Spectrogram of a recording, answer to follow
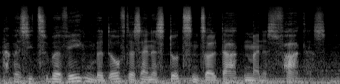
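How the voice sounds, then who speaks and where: Man acting proud young prince, low storyteller voice. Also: natural voice. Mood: solemn, covetous. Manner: measured, solemn, literary. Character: young Persian prince narrating his tale, proud, wistful. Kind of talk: dramatic scripted storytelling narration. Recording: game audio with clear background noise.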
